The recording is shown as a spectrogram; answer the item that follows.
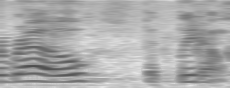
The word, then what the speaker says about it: rho: That's really rho. R-H-O is how it's spelled in Greek, but who cares? Rho is, P is 0.75.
